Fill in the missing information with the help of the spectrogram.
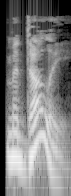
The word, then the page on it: medullae: British English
